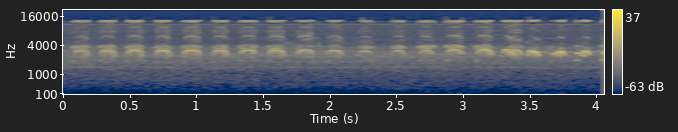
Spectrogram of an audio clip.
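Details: Osprey pair tugging at a fish on the nest, recorded 4 August 2018: steady rapid string of clear, piercing whistled notes, roughly four per second, briefly softer then rising again in strength.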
